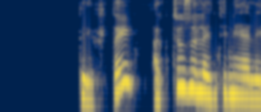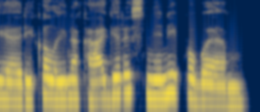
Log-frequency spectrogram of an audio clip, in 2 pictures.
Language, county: Lithuanian, Klaipėda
